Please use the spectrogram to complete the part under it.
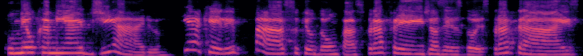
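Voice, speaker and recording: A woman teacher speaking as an interview guest, reflective and animated as she tells stories from her classroom. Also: on the high side, a little slow. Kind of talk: casual interview talk.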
